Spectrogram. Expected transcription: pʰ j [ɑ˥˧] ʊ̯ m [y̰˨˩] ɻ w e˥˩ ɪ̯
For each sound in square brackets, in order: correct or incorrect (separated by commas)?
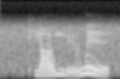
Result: incorrect, correct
